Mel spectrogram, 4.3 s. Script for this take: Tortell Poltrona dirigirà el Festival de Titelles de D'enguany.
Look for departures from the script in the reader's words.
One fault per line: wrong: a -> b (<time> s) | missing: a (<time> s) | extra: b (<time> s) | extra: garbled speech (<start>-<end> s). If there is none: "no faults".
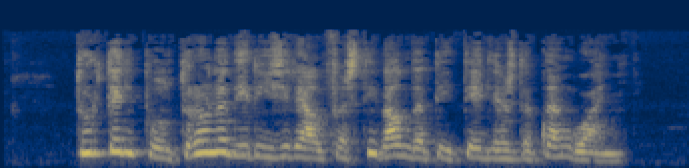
no faults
